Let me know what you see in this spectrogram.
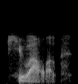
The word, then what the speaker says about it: Puyallup: Yeah, it's I live in a town called Puyallup.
